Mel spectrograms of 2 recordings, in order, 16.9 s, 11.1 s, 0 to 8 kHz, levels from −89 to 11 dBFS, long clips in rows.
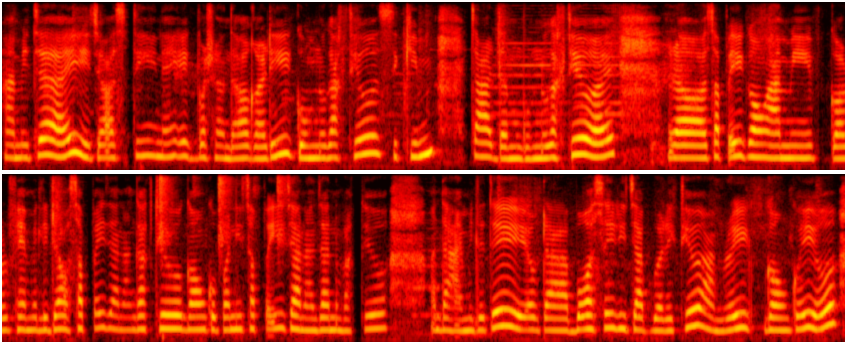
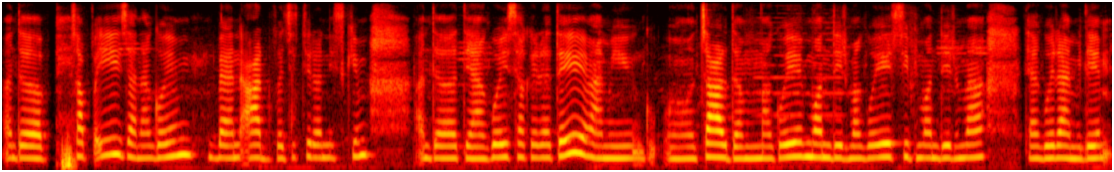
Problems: constant background noise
